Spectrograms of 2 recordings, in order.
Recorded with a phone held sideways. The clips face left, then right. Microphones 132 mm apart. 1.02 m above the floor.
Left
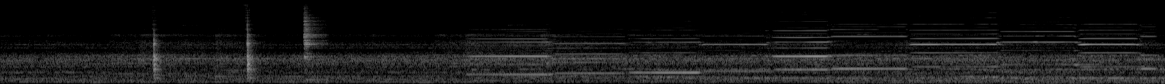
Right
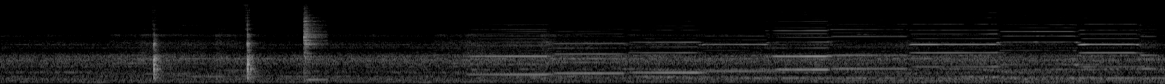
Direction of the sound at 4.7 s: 15° left (ahead or behind).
